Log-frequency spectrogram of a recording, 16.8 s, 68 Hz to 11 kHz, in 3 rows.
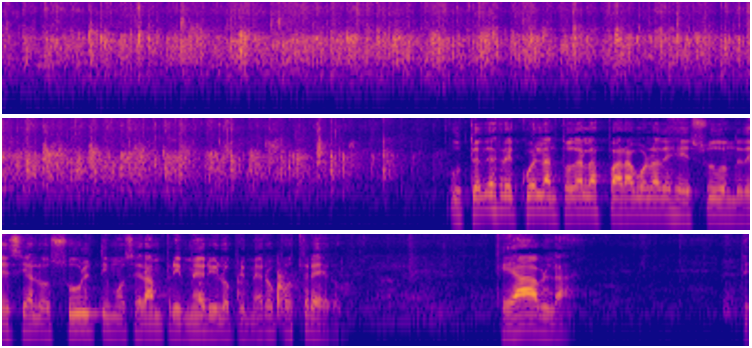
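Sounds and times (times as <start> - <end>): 
congregation applauding: 0.0 - 9.0
speech: 9.0 - 13.9, 15.0 - 15.6.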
